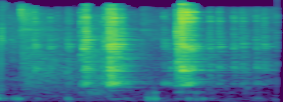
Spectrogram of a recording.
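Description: A few short mechanical rattles or scrapes, about half a second apart.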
